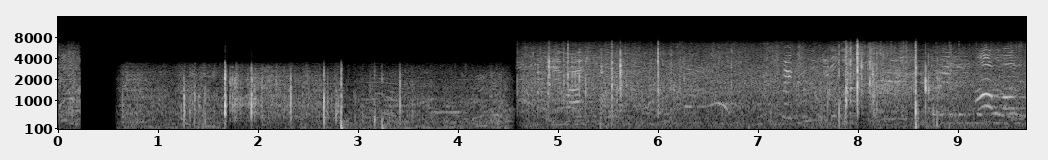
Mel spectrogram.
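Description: A hockey ball is struck with a sharp crack.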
